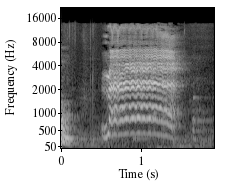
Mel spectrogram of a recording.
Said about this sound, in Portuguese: Baliram as ovelhas. Estamos muito ocupadas.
